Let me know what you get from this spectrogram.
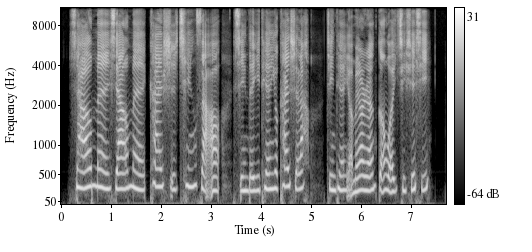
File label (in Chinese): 童声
